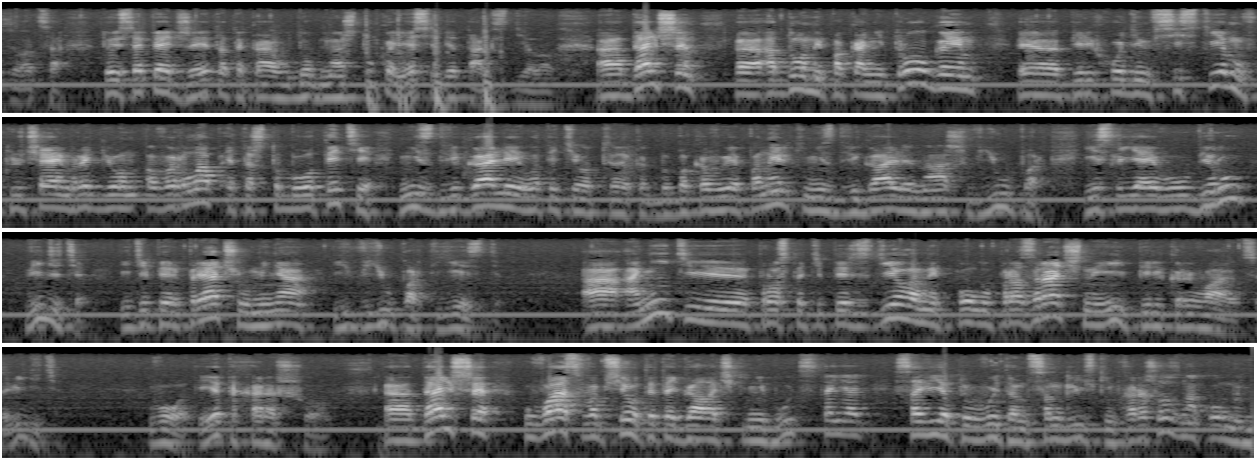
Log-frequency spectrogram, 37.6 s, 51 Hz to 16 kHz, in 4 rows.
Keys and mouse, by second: 20.4-23.3 drag.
